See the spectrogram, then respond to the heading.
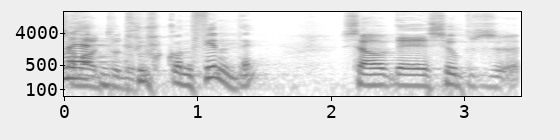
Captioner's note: speaking spanish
